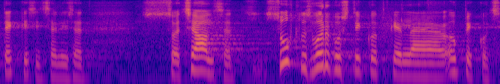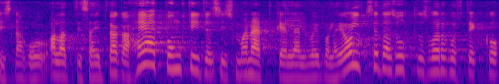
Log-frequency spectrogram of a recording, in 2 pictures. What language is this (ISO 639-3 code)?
est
